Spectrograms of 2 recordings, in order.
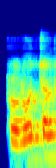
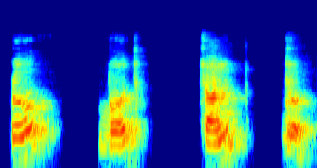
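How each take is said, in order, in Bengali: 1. নামটি একটি মসৃণ শব্দ হিসেবে বলা হয়। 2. নামটি দলগুলোর মাঝে বিরতি দিয়ে ভেঙে বলা হয়। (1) "প্রবোধচন্দ্র আমি উচ্চারণ করছি" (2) "ধ্বনি খণ্ড খণ্ড করে যদি ভাঙি"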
